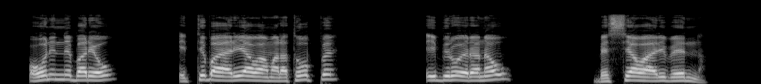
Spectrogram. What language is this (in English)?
Dawro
